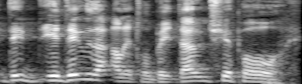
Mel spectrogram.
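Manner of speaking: ordinary talk, nothing marked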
